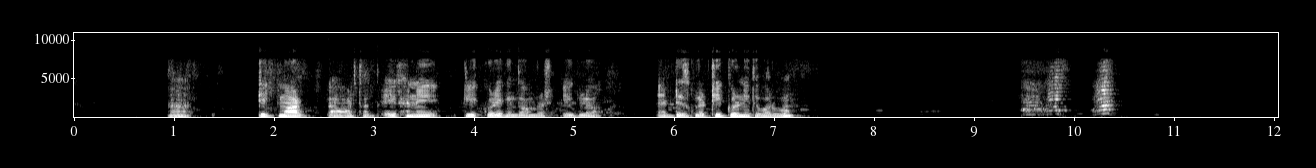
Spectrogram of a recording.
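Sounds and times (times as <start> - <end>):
short animal calls: 9.5 - 10.4.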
